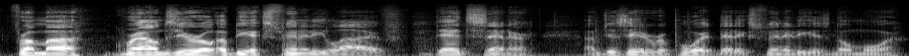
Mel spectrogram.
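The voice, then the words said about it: Strained, damaged voice. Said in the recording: “my voice is all screwed up... my voice is all screwed up... Don't mind my voice.”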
